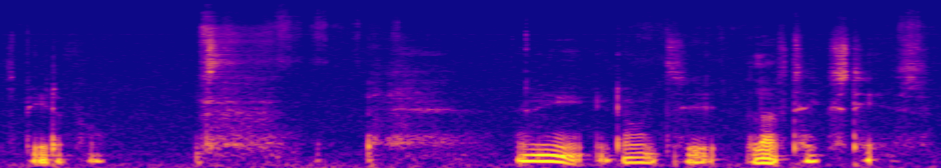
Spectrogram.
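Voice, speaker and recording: A man from South Africa with a mixed British accent, giving an unhurried, soft-spoken ASMR album review in a half-whispered voice with wry asides, close to the mic. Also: low voice, creaky, a little hiss or hum, poor audio.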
